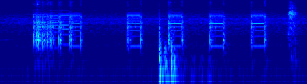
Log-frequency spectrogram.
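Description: A series of short, high-pitched beep bursts separated by quiet gaps: the normal power-on tune of a healthy RC speed controller.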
